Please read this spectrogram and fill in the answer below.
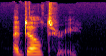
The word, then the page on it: adultery: American English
